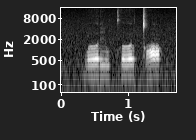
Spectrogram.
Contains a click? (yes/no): yes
